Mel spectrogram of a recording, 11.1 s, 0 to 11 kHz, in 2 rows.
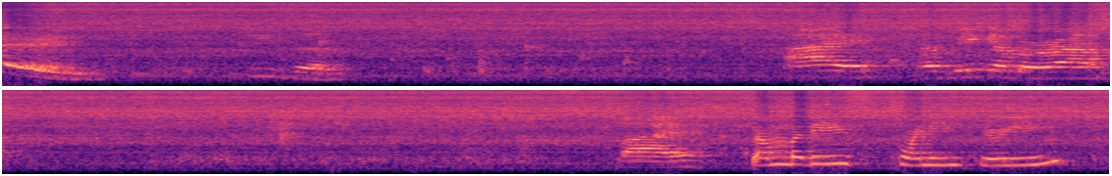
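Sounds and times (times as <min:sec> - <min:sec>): tap running into sink: 0:01.9 - 0:10.2.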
